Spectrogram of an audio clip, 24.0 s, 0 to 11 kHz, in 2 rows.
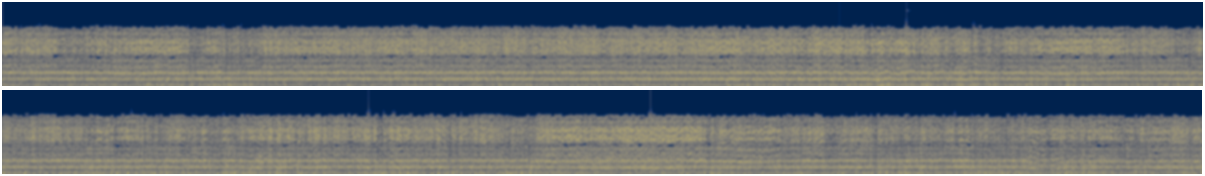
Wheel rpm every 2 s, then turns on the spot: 230, 230, 230, 230, 230, 230, 240, 230, 230, 210, 230, 210.
none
